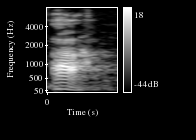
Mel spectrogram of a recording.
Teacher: उच्चारण में मुख सबसे अधिक खुलता है उन्हें हम बोलते हैं विवृत स्वर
